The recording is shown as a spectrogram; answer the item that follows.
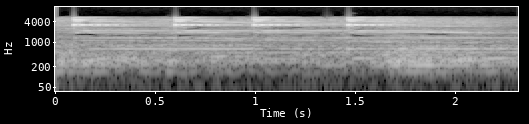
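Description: Ship's crow's nest warning bell struck four times in quick succession, each strike ringing on: the lookout's alarm for an iceberg dead ahead.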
